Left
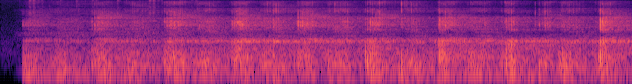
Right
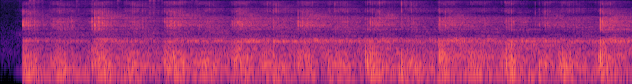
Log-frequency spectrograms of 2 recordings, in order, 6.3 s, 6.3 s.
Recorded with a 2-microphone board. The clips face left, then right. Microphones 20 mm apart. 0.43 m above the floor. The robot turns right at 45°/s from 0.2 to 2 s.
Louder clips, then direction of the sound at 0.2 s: Right 5 dB; 60° right (ahead or behind).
